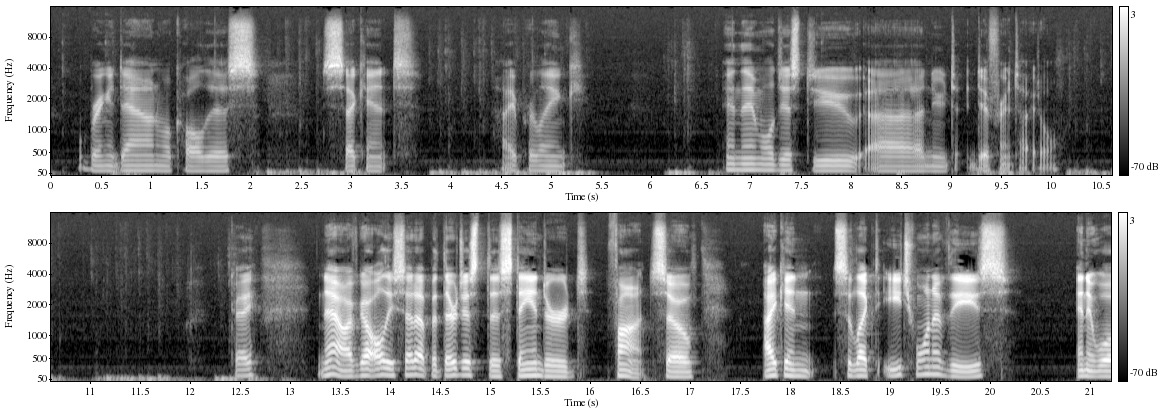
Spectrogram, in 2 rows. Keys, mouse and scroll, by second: 0.4 shift+click, 0.7 t, 2.0-7.2 typing, 6.2 ctrl+Return, 9.0-12.5 typing, 12.3 ctrl+Return.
